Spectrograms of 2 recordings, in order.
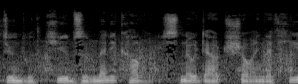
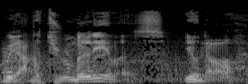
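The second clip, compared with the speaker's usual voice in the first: put-on bandit Mexican accent; 4 semitones higher than usual.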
